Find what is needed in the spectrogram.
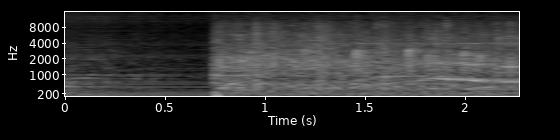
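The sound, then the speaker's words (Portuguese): Applause for a musical group breaks out suddenly after a low, steady hum, then carries on as a dense, even patter of many hands. “Aplausos, muitos aplausos”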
